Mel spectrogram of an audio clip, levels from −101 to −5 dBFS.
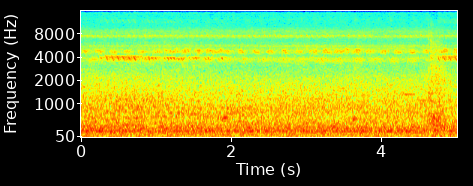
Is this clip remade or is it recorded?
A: recorded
